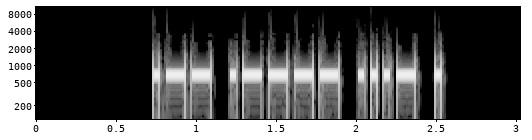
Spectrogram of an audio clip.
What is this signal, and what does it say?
Morse code, heard as a keyed tone, about 30 wpm, 700 Hz. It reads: W1VE
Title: Call Signs - 30wpm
